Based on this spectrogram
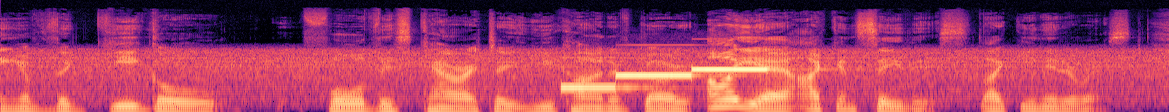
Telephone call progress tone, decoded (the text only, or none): special information tone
